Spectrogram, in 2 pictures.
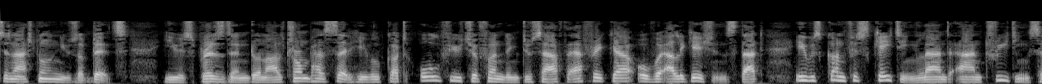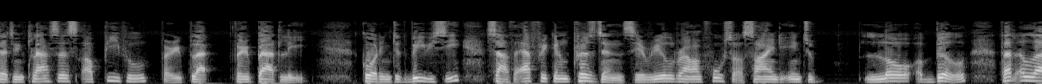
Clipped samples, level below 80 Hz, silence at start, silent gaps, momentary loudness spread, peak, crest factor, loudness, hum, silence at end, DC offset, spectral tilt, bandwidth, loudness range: under 0.1%; -54 dBFS; 0 s; none; 6 LU; -4 dBFS; 14 dB; -19 LUFS; none; 0 s; under 0.1%; -4.5 dB/octave; 8 kHz; 1 LU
